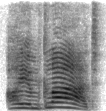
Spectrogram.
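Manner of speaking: high, loud relief; glad cry. A narrator's reading. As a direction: cry out gladly. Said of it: "Peter cried".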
